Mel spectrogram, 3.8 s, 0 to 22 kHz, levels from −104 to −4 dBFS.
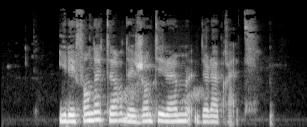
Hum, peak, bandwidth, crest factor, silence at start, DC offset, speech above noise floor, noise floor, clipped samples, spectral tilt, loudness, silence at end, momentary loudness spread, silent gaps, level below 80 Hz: none; -2 dBFS; 15.5 kHz; 14 dB; 0.75 s; under 0.1%; 47 dB; -61 dBFS; under 0.1%; -6.5 dB/octave; -15 LUFS; 0.7 s; 16 LU; none; -52 dBFS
